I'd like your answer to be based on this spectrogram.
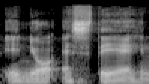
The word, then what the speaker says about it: Nostr: seria a Nost é, NOSTR, né, Nostr, acho que se pronuncia assim.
